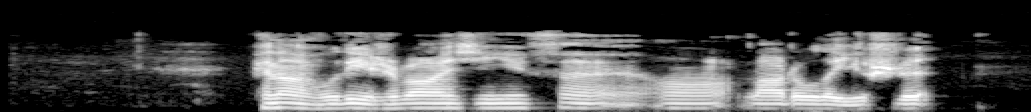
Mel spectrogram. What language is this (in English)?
Chinese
